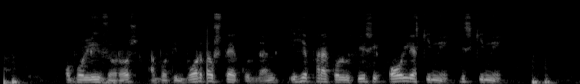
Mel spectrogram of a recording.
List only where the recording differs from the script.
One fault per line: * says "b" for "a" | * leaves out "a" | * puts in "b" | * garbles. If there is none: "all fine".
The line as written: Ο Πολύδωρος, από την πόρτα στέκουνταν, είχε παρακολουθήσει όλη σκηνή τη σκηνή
all fine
